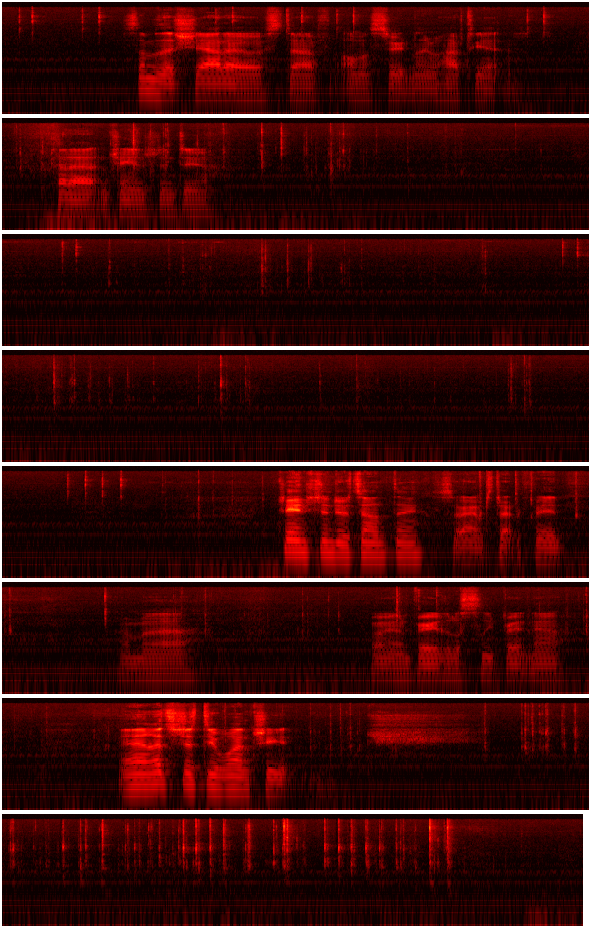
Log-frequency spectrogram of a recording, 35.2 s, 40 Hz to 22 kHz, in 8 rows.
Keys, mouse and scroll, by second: 0.2 click, 0.7 click, 1.7 click, 2.3 click, 2.7 click, 4.1 click, 5.4 BackSpace, 6.1 Escape, 6.5 alt+BackSpace, 8.7 BackSpace, 9.4 click, 10.9 BackSpace, 13.1 click, 14.9 ctrl+d, 16.3 scroll down 3, 16.6 scroll, 16.6 BackSpace, 18.2 click, 18.5 click, 19.2 alt+scroll, 21.9 alt+Tab, 25.3 click, 26.2 ctrl+w, 27.6 ctrl+t, 30.1-34.3 typing.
